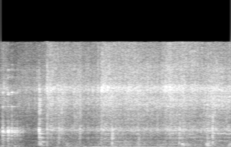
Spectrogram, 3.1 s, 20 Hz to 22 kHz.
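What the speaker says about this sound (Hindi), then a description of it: "इसको अच्छे से 2 मिनट के लिए मैं सॉटे कर लूँगी।" Chicken patiala ingredients, including ginger, sauté in a hot pan with a steady close sizzle, punctuated by the scrape and clink of a spoon stirring every second or so.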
